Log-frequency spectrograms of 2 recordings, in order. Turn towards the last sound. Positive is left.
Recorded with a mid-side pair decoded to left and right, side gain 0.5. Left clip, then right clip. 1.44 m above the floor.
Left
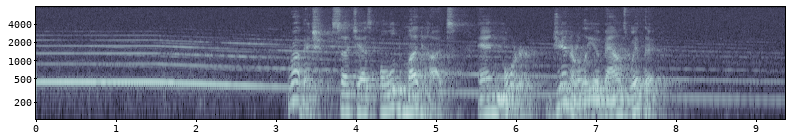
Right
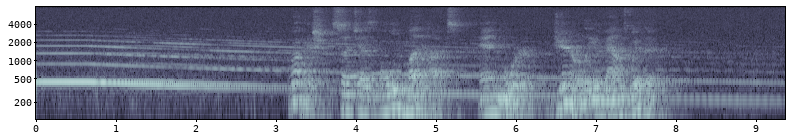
turn(degrees=60)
